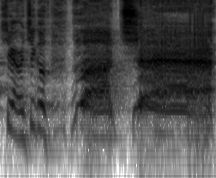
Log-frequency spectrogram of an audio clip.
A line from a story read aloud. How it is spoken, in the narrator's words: screaming her head off at him because he's not helpful in a crisis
